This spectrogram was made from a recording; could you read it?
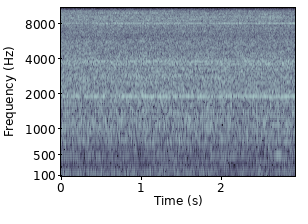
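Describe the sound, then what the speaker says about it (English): A power drill boring a pilot hole in dimensional lumber while framing a model railroad staging yard, a steady high-pitched whine held continuously and close up with no talk. "Drill a pilot hole so"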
